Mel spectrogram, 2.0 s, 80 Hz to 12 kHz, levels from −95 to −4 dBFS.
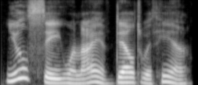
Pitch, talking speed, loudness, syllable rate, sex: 200 Hz, 240 wpm, -16 LUFS, 4.5 syllables/s, female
